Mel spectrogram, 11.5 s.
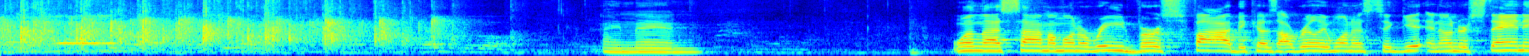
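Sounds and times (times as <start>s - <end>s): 
crowd clapping: 0.0s - 4.0s
speech: 7.2s - 11.4s.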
